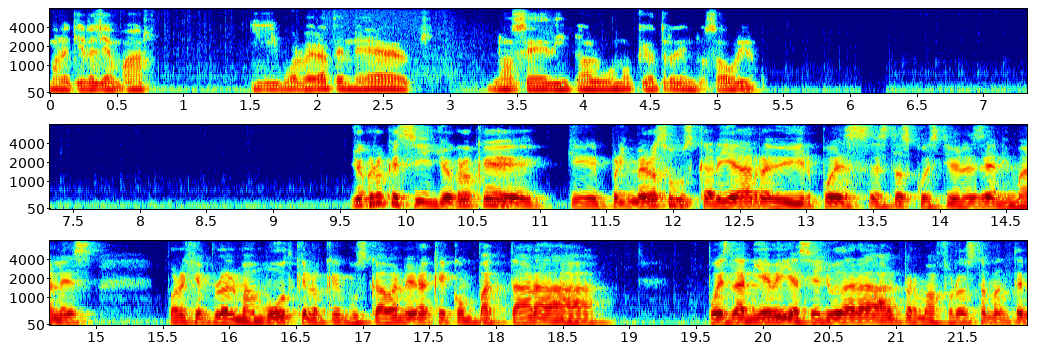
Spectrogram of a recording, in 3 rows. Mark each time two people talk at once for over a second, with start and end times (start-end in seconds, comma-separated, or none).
none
